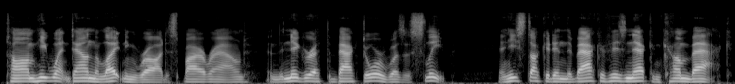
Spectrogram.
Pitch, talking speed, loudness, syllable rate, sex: 135 Hz, 260 wpm, -21 LUFS, 5.4 syllables/s, male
